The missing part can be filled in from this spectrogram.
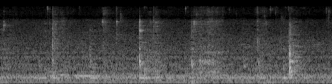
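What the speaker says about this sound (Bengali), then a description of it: "এবার এই তেলের মধ্যে দিয়ে দেবো একটু গোটা গরম মশলা" Whole garam masala of cinnamon stick, small cardamom and cloves dropped into hot oil for egg pulao, giving a soft steady sizzle with a few light clicks and taps of a spoon against the pan, no voices.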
